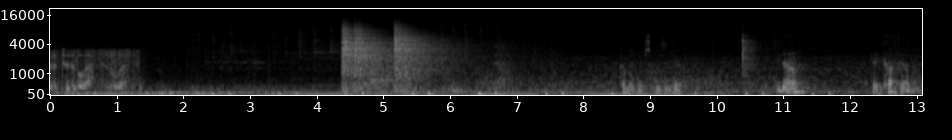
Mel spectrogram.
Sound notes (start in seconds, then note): 4.4 gunfire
